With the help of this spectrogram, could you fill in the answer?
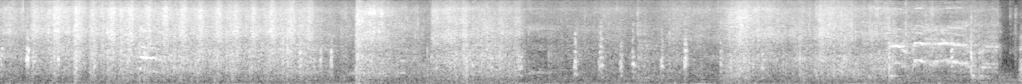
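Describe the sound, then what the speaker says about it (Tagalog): Chickens in a coop bedded with fresh rice hulls keep up a dense, steady scratching and rustling, with clucks and a rooster crowing through it and occasional sharp knocks. "naghahalukay na yung mga manok"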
